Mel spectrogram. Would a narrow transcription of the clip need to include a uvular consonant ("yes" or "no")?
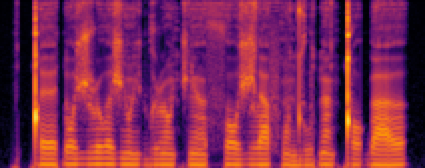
no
